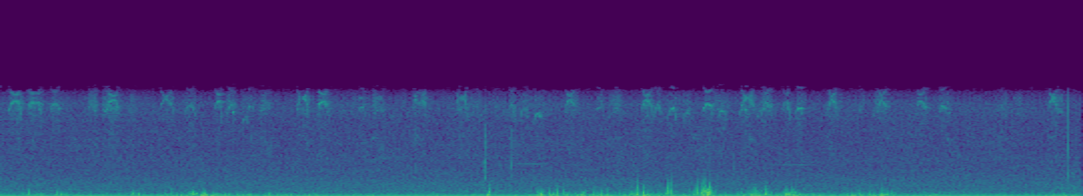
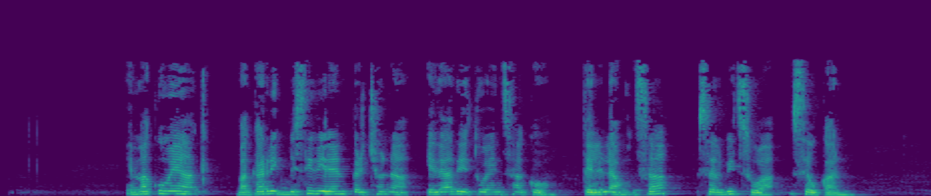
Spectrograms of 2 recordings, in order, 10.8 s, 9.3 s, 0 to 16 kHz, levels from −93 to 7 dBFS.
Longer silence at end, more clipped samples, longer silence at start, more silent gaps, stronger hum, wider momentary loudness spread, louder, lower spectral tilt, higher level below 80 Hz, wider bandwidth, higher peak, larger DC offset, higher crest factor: second, 0 s vs 0.8 s; neither; second, 0 s vs 1.25 s; neither; neither; about the same, 11 LU vs 11 LU; second, -32 LUFS vs -26 LUFS; about the same, -6 dB/octave vs -5 dB/octave; first, -36 dBFS vs -78 dBFS; second, 9.2 kHz vs 11.5 kHz; about the same, -6 dBFS vs -8 dBFS; first, 3% vs under 0.1%; first, 24 dB vs 18 dB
